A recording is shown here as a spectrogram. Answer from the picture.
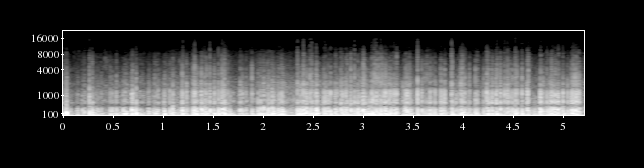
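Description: Aerial firework shells bursting in a dense barrage: many overlapping bangs, several a second, over a steady crackle.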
